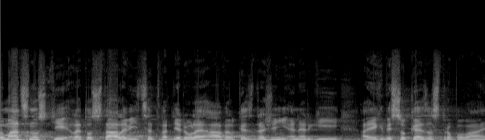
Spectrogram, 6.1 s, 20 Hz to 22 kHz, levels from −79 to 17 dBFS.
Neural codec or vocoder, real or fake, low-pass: none; real; 14.4 kHz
